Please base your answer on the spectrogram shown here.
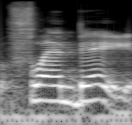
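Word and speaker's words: flambé: Oh, flambe is how it's pronounced.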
